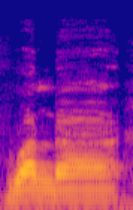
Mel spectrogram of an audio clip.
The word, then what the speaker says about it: Rwanda: So after when you return back to Rwanda, am I pronouncing it correct? Yes, Correct, Rwanda.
